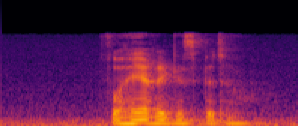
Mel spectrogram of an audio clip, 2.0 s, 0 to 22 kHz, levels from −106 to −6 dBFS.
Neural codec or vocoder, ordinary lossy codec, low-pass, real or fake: autoencoder, 48 kHz, 128 numbers a frame, DAC-VAE, trained on Japanese speech; none; 7.2 kHz; fake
